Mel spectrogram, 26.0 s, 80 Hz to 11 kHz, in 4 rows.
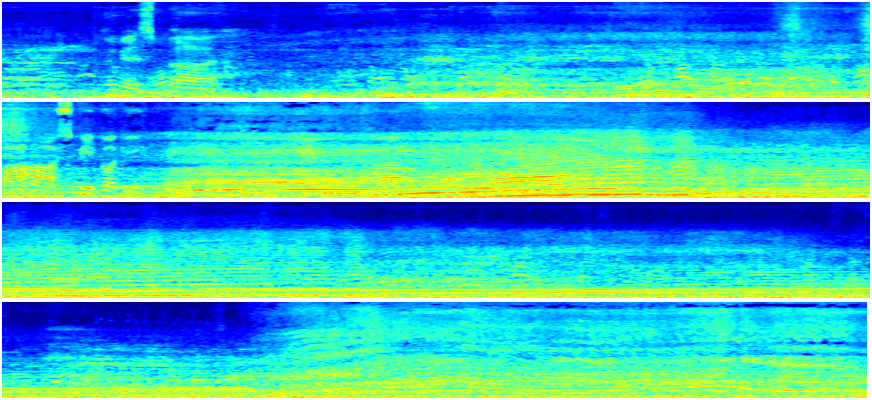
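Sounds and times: race car engine at full throttle: 0:00.0 - 0:26.0.

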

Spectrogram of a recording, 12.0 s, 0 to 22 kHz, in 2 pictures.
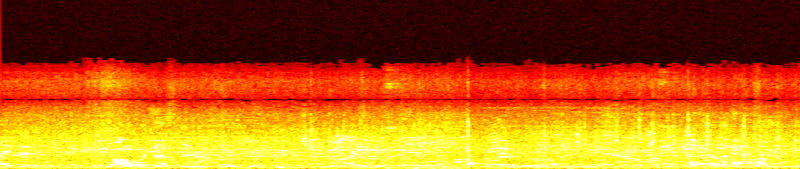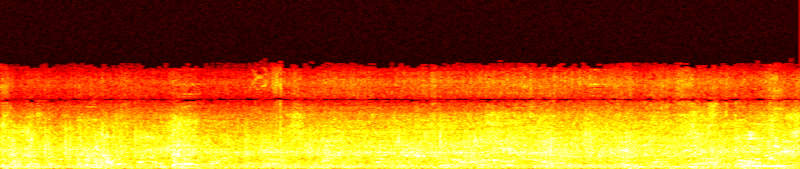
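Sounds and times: roller coaster train rolling on track: 0:00.0 - 0:12.0.

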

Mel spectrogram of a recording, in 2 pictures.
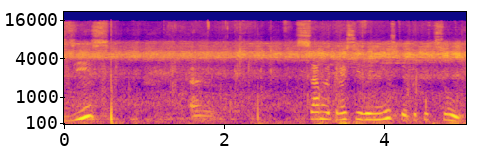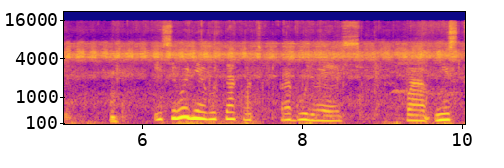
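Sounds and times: summer insects droning: 0:00.0 - 0:10.0.

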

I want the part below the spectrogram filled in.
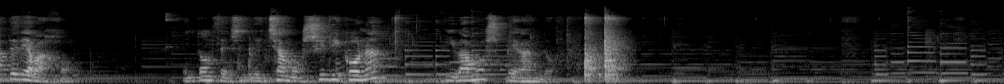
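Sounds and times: instrumental music: 0:00.0 - 0:10.0
glue gun knocking on tabletop: 0:05.8 - 0:06.3.

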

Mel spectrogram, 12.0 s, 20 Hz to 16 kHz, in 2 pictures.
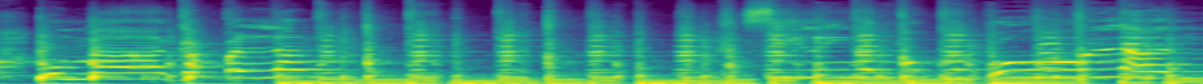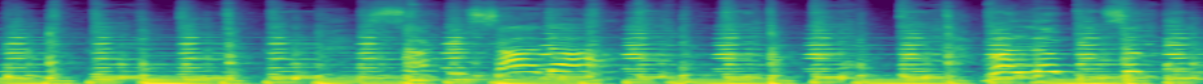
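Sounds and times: drum kit playing: 0:00.0 - 0:12.0
upbeat song with bass line: 0:00.0 - 0:12.0.

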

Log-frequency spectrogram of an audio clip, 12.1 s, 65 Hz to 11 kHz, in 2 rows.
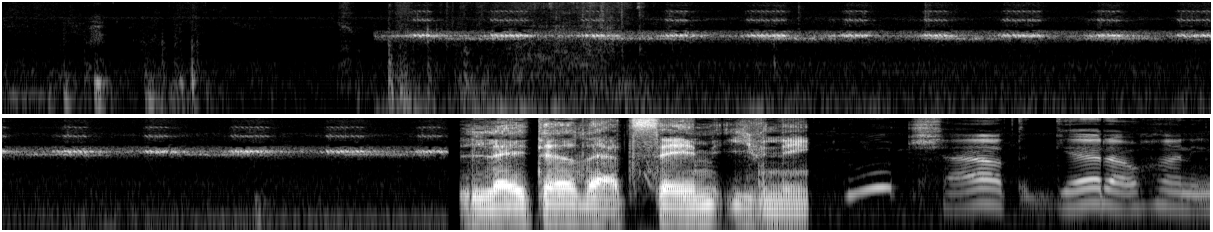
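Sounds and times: cricket chirping: 0:00.4 - 0:12.0.

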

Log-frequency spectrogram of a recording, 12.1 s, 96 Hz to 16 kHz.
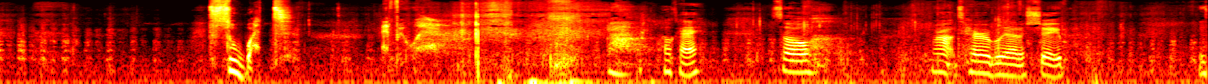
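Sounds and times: faint quick panting: 0:10.3 - 0:12.0.

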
